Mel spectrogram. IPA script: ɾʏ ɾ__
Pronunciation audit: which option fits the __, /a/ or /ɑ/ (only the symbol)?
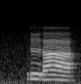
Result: a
